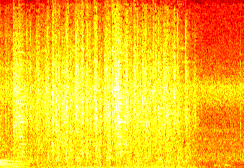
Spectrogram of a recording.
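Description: Rapid gunfire bursts from a Transformers battle game featuring Optimus Prime and Megatron crackle loudly and densely throughout, as a continuous volley with no pauses.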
